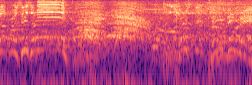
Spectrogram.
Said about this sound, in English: Homecoming. There's a good crowd here for homecoming, isn't there,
